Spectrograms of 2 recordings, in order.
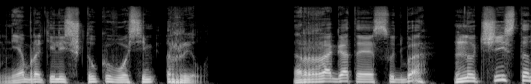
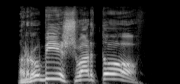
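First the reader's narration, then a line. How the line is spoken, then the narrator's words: Barked. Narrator (Russian): рявкнул кто-то в темноте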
